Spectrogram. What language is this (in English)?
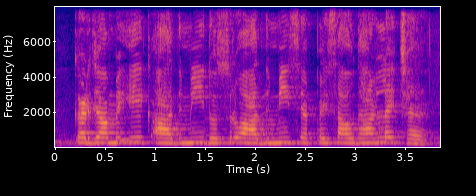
Maithili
